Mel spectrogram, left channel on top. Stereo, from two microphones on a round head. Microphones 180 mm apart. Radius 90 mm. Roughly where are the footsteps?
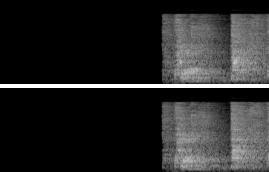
Centre.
